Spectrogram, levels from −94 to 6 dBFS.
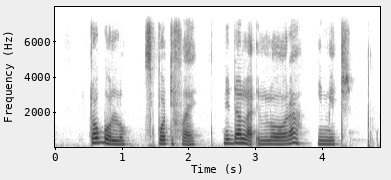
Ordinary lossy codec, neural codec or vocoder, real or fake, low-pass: none; codec, 16 kHz, 16 kbps, FunCodec, trained on Chinese and English, 50 frames a second; fake; 7.2 kHz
